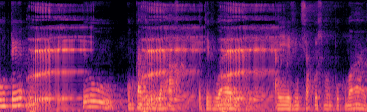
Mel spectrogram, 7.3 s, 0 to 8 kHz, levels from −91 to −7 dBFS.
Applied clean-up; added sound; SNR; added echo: none; Burping, eructation; 0 dB; reverberation time 2.7 s.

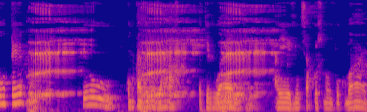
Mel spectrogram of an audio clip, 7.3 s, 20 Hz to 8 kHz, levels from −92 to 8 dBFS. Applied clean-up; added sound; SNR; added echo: classical method WPE with log-MMSE.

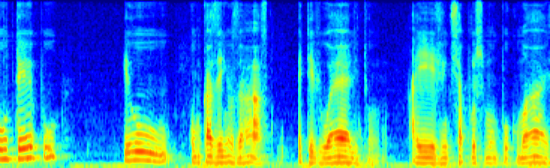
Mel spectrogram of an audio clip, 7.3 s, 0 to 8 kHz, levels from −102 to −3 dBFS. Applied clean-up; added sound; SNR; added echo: none; none; none; none.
